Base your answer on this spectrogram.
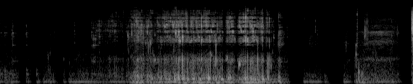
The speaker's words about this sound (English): Hit y'all a little bit of that ASMR. Big slurp. Mm-hmm. It's tasty.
